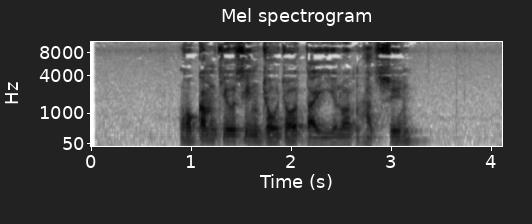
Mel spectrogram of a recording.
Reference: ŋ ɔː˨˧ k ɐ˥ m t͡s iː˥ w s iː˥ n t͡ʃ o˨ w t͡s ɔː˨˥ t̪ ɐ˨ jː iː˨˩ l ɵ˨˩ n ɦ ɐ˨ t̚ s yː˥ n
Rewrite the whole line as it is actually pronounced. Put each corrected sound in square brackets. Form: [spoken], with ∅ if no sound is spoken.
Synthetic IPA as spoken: ŋ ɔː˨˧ k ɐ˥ m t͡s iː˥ w s iː˥ n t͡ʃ o˨ w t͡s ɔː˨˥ t̪ ɐ˨ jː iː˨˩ l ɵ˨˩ n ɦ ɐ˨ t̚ s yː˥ n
